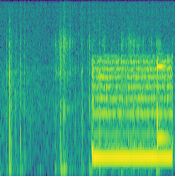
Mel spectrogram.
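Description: A mobile phone on speaker sounds one steady electronic call tone for about a second while a call is being put through. Faint clicks come before it.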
